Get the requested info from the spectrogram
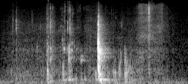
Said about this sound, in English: This podcast is sponsored by Poland Spring. I'm drinking the water right now.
